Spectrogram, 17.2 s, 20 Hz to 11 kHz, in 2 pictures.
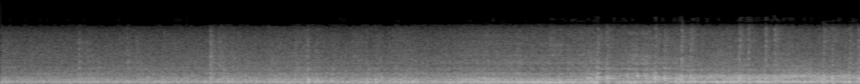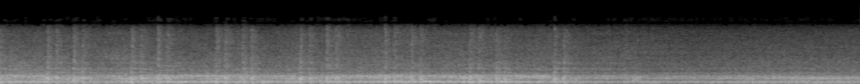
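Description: Seibu 20000 series electric train running through the station at speed without stopping. Its wheels clatter over the rail joints in quick clicks, loudest through the middle, easing off a little after about 14 seconds.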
